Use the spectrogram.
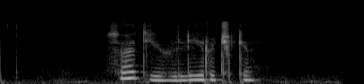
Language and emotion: Russian, sad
